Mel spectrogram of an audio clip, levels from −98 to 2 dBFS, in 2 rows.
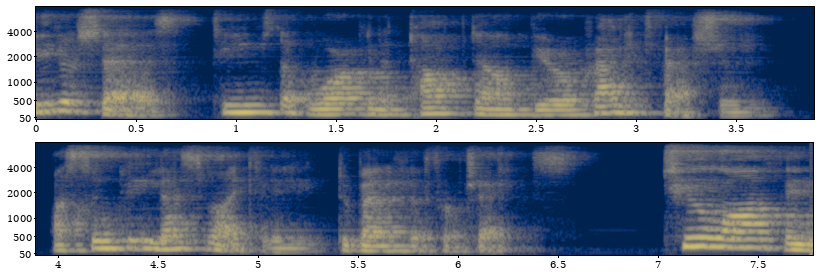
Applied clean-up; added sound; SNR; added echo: neural mask model DeepFilterNet 3.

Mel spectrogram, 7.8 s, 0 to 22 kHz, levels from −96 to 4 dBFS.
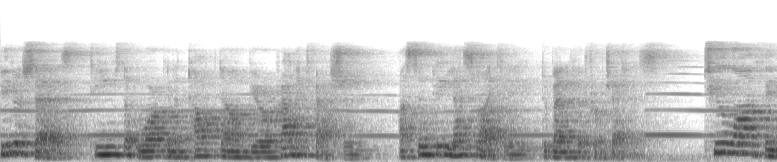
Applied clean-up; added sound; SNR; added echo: none; Wind instrument, woodwind instrument; 19 dB; reverberation time 1.0 s.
